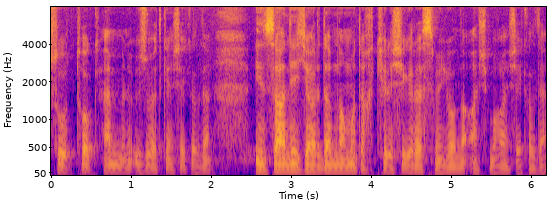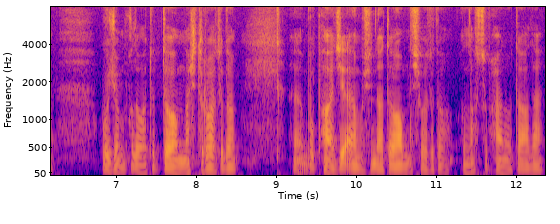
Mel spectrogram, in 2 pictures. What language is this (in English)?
Turkish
